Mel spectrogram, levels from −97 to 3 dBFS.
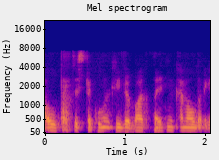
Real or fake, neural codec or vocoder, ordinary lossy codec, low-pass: fake; codec, 44.1 kHz, 2.6 kbps, DAC; none; 7.2 kHz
